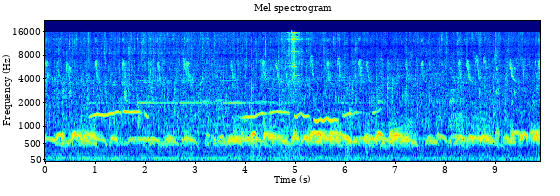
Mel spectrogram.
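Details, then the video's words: Morning chorus of spotted doves: low, mellow coos pour out in quick succession and overlap, while another bird adds a few thin, level whistles partway through. "Một buổi sáng tràn ngập niềm vui từ tiếng chim cu gáy"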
